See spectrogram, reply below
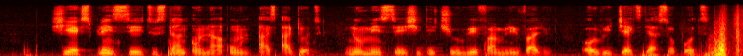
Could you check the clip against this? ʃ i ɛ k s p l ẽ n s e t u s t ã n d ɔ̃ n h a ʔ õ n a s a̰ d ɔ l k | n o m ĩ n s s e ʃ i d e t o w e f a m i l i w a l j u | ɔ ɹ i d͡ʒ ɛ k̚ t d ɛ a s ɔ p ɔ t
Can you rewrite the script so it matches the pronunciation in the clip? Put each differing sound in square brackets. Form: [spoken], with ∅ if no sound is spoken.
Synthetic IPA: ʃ i ɛ k s p l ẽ n s e t u s t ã n d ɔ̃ n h a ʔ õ n a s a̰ d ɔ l [t] | n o m ĩ n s s e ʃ i d e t o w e f a m i l i [v] a l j u | ɔ ɹ i d͡ʒ ɛ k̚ t d ɛ a s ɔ p ɔ t

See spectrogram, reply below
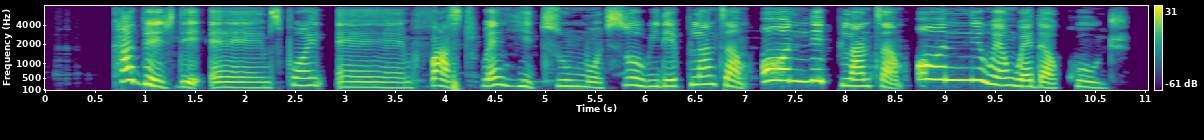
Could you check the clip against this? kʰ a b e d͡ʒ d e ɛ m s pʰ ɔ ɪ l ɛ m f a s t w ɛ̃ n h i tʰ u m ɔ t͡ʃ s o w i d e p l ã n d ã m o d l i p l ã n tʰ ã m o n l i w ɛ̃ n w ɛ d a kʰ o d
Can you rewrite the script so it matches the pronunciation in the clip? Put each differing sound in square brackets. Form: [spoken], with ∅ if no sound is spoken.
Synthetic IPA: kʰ a b e d͡ʒ d e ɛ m s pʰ ɔ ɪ l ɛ m f a s t w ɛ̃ n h i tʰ u m ɔ t͡ʃ s o w i d e p l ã n [t] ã m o [n] l i p l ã n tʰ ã m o n l i w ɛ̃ n w ɛ d a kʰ o d

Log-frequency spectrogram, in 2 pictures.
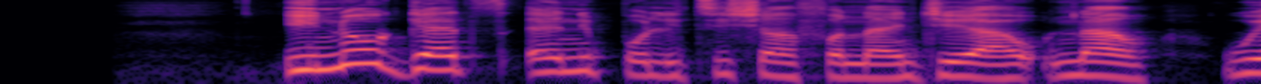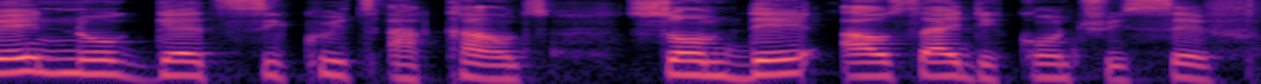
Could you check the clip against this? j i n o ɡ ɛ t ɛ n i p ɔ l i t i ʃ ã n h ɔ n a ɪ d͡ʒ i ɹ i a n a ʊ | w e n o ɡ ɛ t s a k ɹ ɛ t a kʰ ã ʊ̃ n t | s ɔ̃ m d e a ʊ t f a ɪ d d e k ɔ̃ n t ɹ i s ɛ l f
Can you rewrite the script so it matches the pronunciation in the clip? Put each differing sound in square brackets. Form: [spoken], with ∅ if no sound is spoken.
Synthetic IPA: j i n o ɡ ɛ t ɛ n i p ɔ l i t i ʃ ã n [f] ɔ n a ɪ d͡ʒ i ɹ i a n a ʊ | w e n o ɡ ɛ t s [i] k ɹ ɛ t a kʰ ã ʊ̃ n t | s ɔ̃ m d e a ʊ t [s] a ɪ d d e k ɔ̃ n t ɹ i s ɛ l f

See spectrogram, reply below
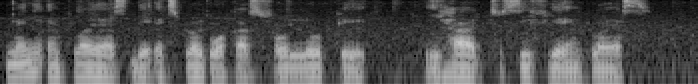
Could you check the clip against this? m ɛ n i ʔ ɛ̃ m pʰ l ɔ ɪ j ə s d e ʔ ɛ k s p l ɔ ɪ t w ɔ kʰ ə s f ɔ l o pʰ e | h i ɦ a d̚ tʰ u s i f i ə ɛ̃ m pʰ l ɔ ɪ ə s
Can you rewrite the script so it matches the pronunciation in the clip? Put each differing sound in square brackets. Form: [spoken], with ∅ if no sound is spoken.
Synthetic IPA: m ɛ n i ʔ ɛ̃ m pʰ l ɔ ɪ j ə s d e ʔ ɛ k s p l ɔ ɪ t w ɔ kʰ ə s f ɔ l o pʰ e | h i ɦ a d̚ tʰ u s i f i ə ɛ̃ m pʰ l ɔ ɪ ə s

